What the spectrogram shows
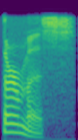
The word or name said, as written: thermos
